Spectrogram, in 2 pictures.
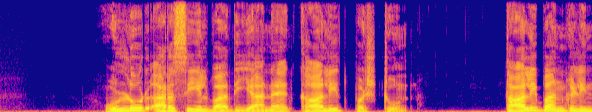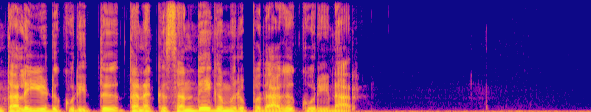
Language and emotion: Tamil, neutral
